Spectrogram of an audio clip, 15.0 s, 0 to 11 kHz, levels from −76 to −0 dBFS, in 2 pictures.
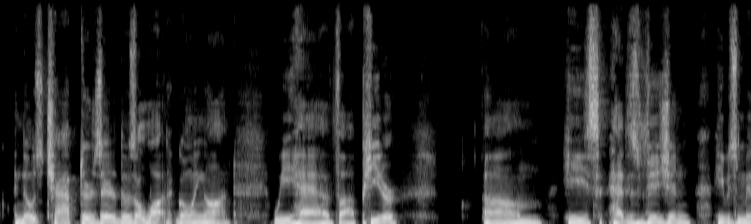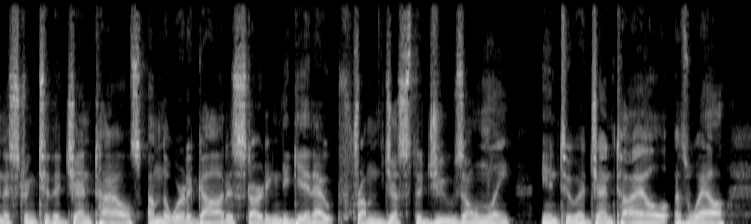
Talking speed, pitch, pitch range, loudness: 175 wpm, 115 Hz, 110-120 Hz, -19 LUFS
